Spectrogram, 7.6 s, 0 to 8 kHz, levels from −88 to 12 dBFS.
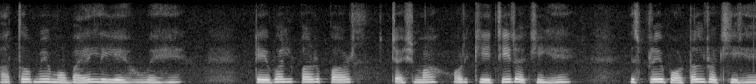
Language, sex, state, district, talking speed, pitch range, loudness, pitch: Hindi, female, Uttar Pradesh, Jalaun, 145 wpm, 220-240 Hz, -15 LUFS, 230 Hz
